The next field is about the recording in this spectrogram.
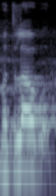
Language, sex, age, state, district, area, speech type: Maithili, male, 30-45, Bihar, Sitamarhi, urban, spontaneous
